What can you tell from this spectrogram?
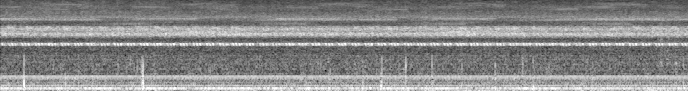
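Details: Insects at night near a small fire keep up a continuous shrill ringing drone, over a low steady hum, with occasional sharp clicks like crackling wood.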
